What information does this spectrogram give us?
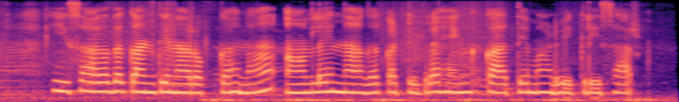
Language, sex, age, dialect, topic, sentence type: Kannada, female, 18-24, Dharwad Kannada, banking, question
